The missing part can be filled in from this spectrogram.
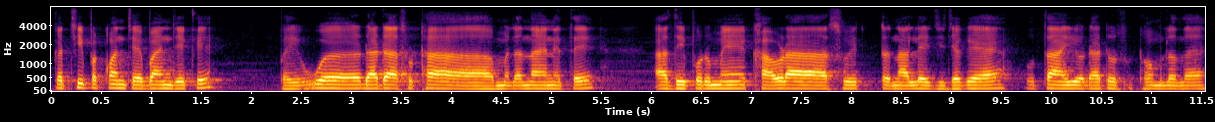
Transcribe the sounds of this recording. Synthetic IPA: kɐt͡ɕʰipɐkʋənɪ̆t͡ɕɐːbʱaːn̆d͡ʑeːke | bʱɐiʊɦɗaːɖʱasʊʈʰamɪlə̃nd̪aːɦɪnet̪e | aːd̪ʱipʊɾmẽkʰaːʋɽaswiːʈnaːled͡ʑid͡ʑɐɠaːɦeʊt̪ãɪɦoɗaːɖʱosʊʈʰomɪlə̃nd̪aːɦe

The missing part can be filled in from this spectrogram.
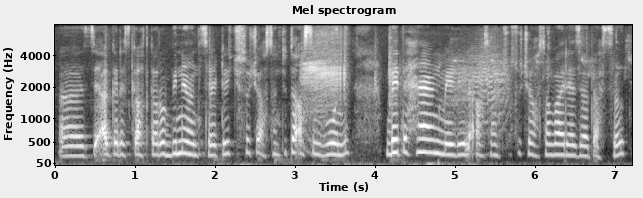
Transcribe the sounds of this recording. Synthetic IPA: ziʔɐ̰ɡɐɾesɡɐt̪ʰkɐɾoːbinʲjaːnsɐʈit͡ʃʰsut͡ʃʰaːsaːnt̪ʰʲut̪ɐʔɐsɨlʋoːnʲit̪bejt̪ehɛːɳmeːɽilʲʔaːsãːnt͡ʃʰusut͡ʃʰaːsãːnʋaːɾʲjaːzʲjaːd̪aɐsɨl

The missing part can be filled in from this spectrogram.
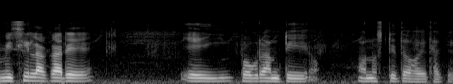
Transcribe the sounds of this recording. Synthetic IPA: mit͡ɕʰilakaɾe | ejpɾoɡɾamʈi | onusʈʰit̪oɦoet̪ʰake

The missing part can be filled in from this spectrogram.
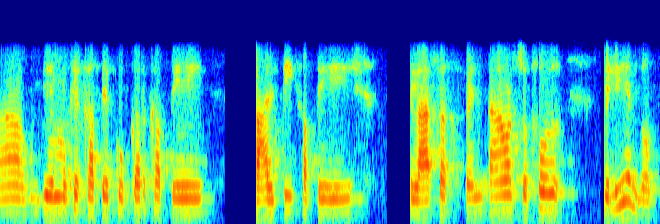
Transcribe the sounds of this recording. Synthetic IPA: ad͡ʑĩə̃mũːkʰekʰɐpekʊkəɾkʰɐpe | paːlʈikʰɐpe | kɪlaːsəkʰɐ̥pent̪ɐãʋəɽsʊʈʰo | mɪliẽnd̪oː

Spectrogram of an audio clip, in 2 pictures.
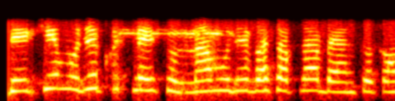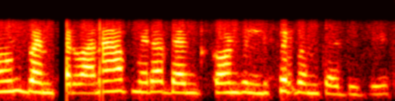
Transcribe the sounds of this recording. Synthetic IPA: d̪eːkʰiemʊd͡ʒʱekʊt͡ʃʰnɐɦĩsʊnːamʊd͡ʒʱebɐsɐpnabɛ̃ːŋkɐkaːʊ̃ɳʈ̚bɐ̃nd̪̚kɐɾʋaːnaaːpmeːɾabɛ̃ːŋkəkaʊ̃ɳʈɾɪlisəɾbɐ̃nd̪̚kɐɾd̪iːd͡ʒieː

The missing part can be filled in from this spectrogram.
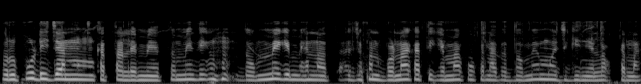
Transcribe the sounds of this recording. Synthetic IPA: ɾupuɖid͡ʒankat̪alɛmɛt̪ɔmid̪iʔɦũʔd̪ɔmːɛɡɛmɛɦnɔt̪ad͡ʒɔkʰɔnbɔnakat̪iʔ̚ɛmakɔkanat̪ɛd̪ɔmɛmɔd͡ʒɡiɲɛlɔʔkana

